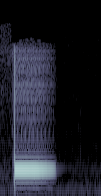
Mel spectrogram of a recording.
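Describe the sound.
Telephone line tone after a call is cut off: a single short, steady beep lasting under half a second, then silence.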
